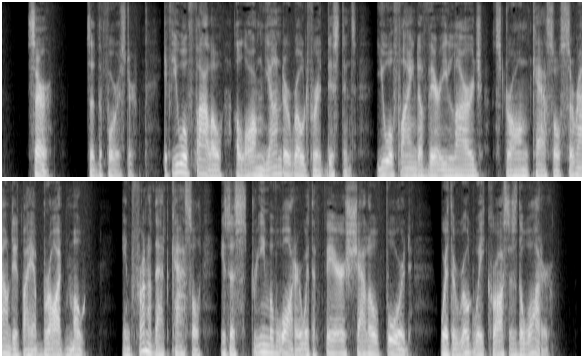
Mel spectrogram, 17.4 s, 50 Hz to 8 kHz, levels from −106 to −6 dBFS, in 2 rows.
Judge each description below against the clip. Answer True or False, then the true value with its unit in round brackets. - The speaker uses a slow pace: False (165 wpm)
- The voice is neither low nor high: False (100 Hz)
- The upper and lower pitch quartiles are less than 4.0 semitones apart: True (3.0 semitones)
